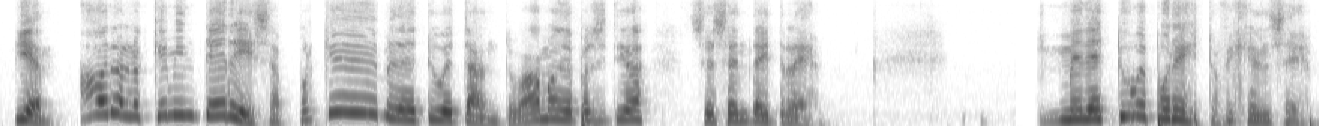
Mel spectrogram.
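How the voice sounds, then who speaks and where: A male Bible teacher walks his class through slides, explaining patiently and pausing to ask if everything is clear. His voice sits high and moves around a great deal in pitch. The sound is dry and close, with no room echo. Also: darkish tone. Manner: explanatory, checks understanding with questions. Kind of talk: lecture with slides.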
